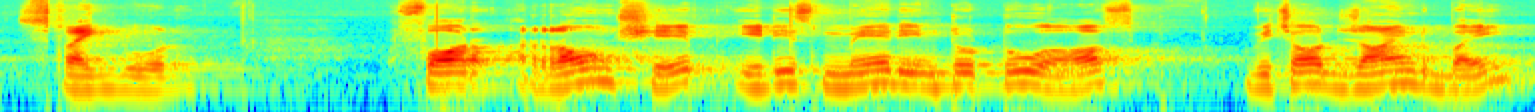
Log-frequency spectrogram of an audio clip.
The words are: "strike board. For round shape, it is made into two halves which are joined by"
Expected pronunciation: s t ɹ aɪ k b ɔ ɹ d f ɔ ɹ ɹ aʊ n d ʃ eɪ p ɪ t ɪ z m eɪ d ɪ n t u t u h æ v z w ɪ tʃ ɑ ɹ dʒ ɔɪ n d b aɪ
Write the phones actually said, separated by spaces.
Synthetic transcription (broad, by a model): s t ɹ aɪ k b ɔ ɹ d f ɔ ɹ ɹ aʊ n d ʃ eɪ p ɪ t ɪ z m eɪ d ɪ n t u t u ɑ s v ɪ tʃ ɑ ɹ dʒ ɔɪ n d b aɪ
